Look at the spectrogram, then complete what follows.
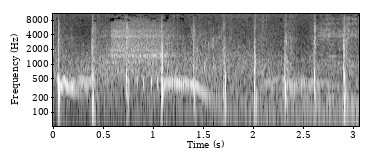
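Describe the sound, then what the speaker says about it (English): Pigeons coo repeatedly in The Witcher 3 game world, their soft warbling calls close and clear, broken up by regular thudding footsteps running across the ground. "Big ass pigeons, what the fuck?"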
